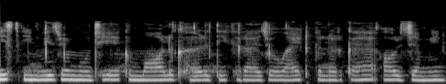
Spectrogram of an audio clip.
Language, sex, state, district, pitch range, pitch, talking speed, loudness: Hindi, female, Chhattisgarh, Jashpur, 200-215 Hz, 210 Hz, 240 wpm, -21 LUFS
